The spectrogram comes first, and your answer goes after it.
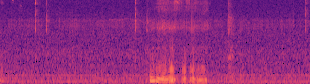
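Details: Miss Piggy, a six-year-old Exotic Shorthair, snoring in her sleep indoors: one loud, rough, low snore lasting about a second, with faint fainter breathing noises and a steady low hum in the room.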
